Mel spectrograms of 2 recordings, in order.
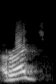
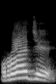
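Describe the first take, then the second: First: The final j stops flat without a bounce. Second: The final j is released with a bounce. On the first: The speaker calls it wrong. "رج نہیں پڑھنا" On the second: The speaker calls it right. "جیم ساکن پہ قلقلہ ہوگا"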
